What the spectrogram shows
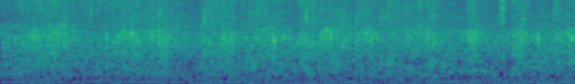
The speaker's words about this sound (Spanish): Si le va a dar el aplauso al Señor, déselo bien, gloria al Señor.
